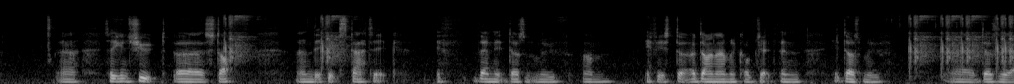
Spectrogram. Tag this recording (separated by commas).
Speech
